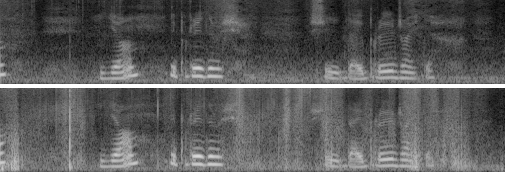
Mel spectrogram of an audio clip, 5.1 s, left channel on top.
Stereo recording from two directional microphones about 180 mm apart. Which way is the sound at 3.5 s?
10° left (ahead or behind).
